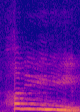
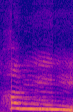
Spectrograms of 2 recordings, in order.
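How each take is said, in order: First: Loud, high booming honey; loud drawn-out high call. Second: High, louder booming honey; loud drawn high honey; loud announcement. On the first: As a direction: boom to remind them. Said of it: "boomed Frankenpoo". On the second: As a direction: savour the word loudly. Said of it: "he announced again". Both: Acted.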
